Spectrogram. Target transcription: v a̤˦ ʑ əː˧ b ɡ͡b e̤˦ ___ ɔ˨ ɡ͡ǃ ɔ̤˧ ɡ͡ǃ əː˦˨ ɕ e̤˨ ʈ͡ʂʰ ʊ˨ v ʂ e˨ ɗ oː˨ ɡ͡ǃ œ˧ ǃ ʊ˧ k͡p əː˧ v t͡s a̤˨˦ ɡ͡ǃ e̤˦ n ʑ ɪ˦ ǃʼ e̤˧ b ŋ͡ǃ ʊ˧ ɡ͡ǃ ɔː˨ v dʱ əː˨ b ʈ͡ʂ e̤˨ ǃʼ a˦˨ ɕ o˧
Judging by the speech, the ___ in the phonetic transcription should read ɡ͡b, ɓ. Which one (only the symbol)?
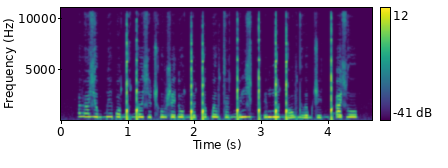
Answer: ɓ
